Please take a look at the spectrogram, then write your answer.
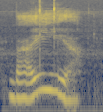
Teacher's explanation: Entonces la que va a tener la fuerza es la cerrada. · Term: hiatos acentuales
